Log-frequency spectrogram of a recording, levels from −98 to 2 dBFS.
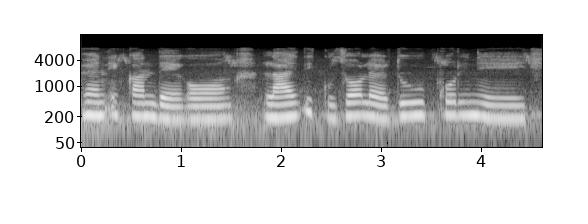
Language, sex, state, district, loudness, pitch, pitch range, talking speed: Chakma, female, Tripura, Unakoti, -15 LUFS, 200 Hz, 180-215 Hz, 105 wpm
